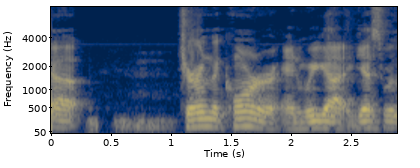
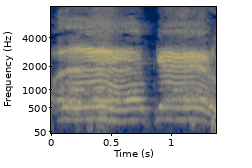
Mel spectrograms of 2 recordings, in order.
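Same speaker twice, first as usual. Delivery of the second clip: high, loud strangled cries; imitated choked scream; 6 dB louder than usual. Retelling the wailing girl at Walmart, loud high strangled cries. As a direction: mimic a kid being choked. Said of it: "like she's getting choked out".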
